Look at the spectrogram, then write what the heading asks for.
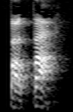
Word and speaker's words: papá: Papá. It's ending with a vowel, so accent there.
